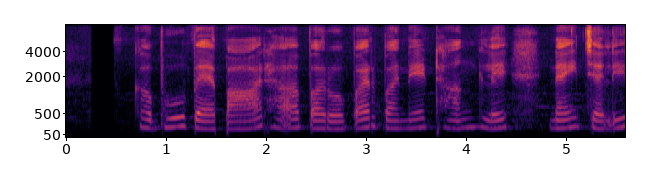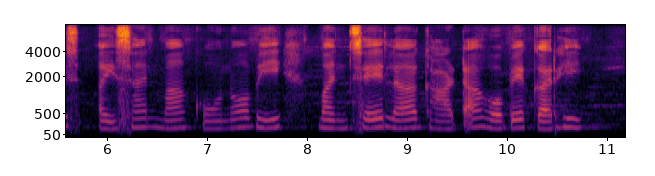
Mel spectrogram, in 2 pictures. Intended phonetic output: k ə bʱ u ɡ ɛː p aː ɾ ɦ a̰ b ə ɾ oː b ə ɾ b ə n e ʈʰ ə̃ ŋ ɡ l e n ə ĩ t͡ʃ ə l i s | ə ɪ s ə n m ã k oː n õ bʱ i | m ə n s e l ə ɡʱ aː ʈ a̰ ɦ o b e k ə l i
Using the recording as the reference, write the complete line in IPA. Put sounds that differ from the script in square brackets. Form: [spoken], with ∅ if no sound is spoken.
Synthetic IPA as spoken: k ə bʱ u [b] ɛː p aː ɾ ɦ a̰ b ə ɾ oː b ə ɾ b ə n e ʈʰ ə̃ ŋ ɡ l e n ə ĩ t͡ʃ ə l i s | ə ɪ s ə n m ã k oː n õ bʱ i | m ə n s e l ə ɡʱ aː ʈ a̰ ɦ o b e k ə [ɾ] i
